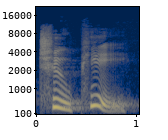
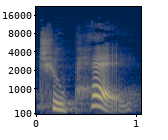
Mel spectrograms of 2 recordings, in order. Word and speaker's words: toupee: Number 2, it looks like toupee, but it's really toupee because it comes from the French.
